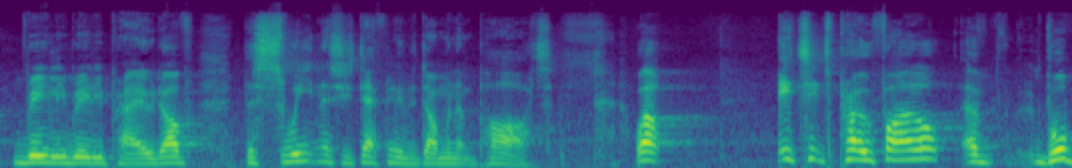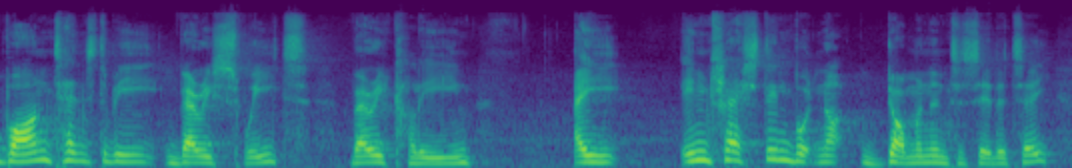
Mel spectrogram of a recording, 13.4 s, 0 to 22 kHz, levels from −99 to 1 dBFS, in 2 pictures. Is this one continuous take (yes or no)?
no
